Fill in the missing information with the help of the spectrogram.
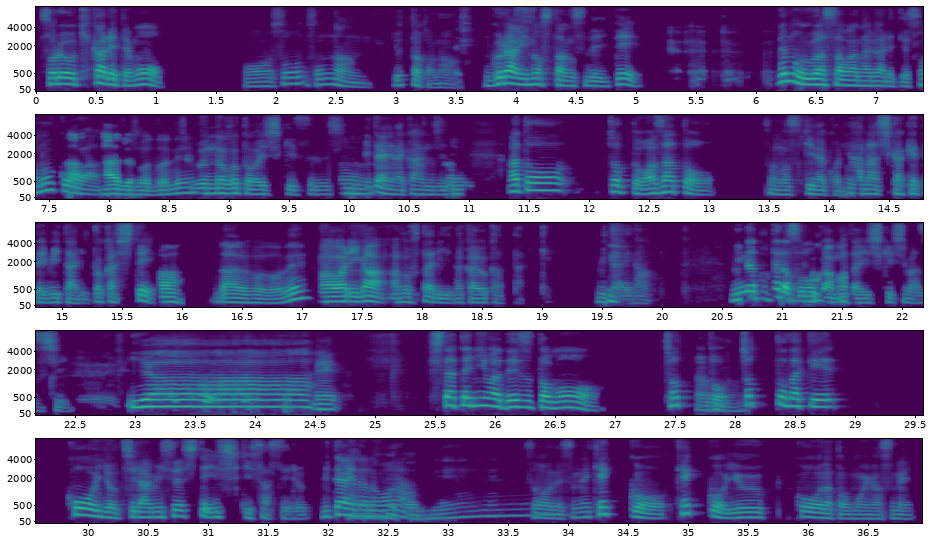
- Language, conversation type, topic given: Japanese, podcast, 初対面の人と自然に打ち解けるには、どうすればいいですか？
- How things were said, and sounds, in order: other background noise; giggle; giggle; laugh; drawn out: "いや"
